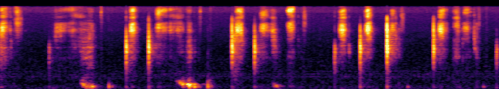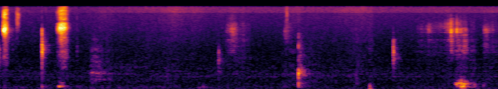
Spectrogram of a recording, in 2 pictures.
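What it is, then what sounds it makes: Chalk writing on a blackboard. A hand writes with white chalk on a large dark blackboard, making scratchy strokes and sharp, clicky dash and dot taps. The bright, dry taps come in irregular bursts with quiet pauses, over a faint low background hum.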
